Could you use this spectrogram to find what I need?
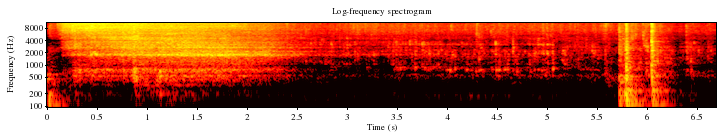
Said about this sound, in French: Je vais mettre tout de suite de l'eau froide dans ma casserole.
